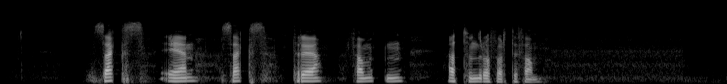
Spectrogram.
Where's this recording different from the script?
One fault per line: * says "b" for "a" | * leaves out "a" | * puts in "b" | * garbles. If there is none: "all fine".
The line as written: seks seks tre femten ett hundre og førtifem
* puts in "en"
